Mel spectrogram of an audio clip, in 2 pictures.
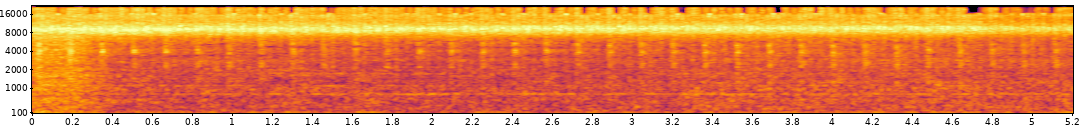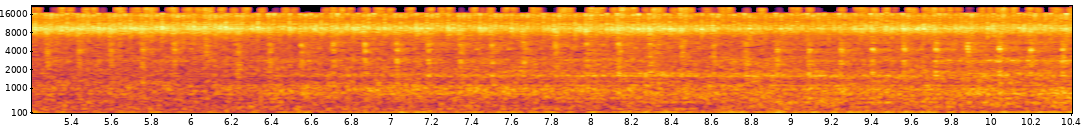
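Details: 1997 Cherokee at steady idle: regular light knock, roughly three or four a second, riding over the engine; sounds like a bottom-end rod knock.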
